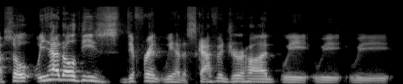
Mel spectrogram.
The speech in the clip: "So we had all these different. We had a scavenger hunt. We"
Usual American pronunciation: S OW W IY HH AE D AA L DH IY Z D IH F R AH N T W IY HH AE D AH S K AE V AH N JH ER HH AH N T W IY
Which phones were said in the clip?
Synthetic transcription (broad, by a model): S OW W IY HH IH D AA L DH IY Z D IH F R AH N T W IY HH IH D AH S K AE F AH JH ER HH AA N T W IY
